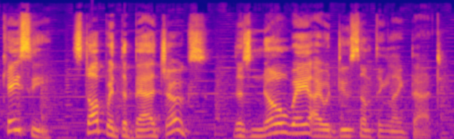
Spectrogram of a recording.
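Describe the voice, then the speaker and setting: A man's voice: on the high side, big pitch swings, normal speed, vocal fry, faint music behind. A young man playing a bewildered innocent framed as an assassin, narrating his own story in a scripted drama. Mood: startled, incredulous. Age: young adult. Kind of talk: first-person scripted narration with dialogue.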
